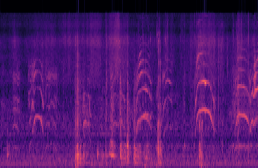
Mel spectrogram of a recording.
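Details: Several rescued baby kittens clamour for morning milk, calling loudly that they are hungry; dense, arching high meows overlap almost continuously, mixed with thumps and handling noises indoors.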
